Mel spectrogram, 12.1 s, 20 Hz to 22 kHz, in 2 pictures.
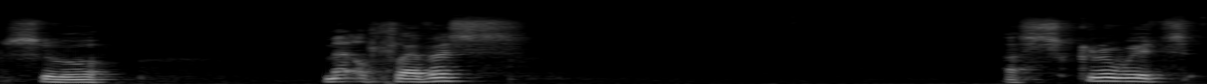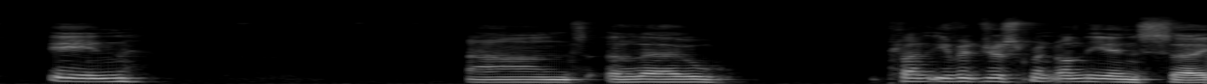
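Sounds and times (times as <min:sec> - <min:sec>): faint small clicks: 0:03.5 - 0:04.2, 0:06.8 - 0:08.4.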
